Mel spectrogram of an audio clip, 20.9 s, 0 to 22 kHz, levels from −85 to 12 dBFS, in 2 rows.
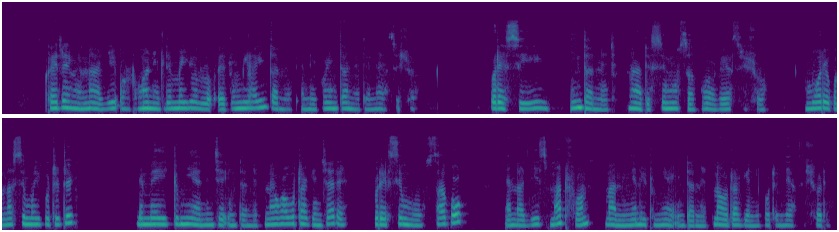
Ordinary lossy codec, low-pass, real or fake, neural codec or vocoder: none; none; fake; codec, 24 kHz, 3 kbps, HILCodec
